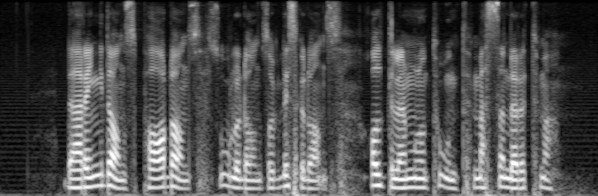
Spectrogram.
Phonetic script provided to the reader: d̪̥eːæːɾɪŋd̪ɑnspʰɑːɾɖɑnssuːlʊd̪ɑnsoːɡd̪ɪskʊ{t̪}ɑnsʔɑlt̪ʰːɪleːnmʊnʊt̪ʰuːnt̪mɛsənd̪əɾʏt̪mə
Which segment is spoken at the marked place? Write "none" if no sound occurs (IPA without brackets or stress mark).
d̪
